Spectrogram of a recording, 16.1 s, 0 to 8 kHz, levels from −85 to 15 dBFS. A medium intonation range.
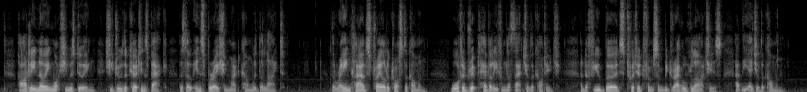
Yes: average, 4.2 semitones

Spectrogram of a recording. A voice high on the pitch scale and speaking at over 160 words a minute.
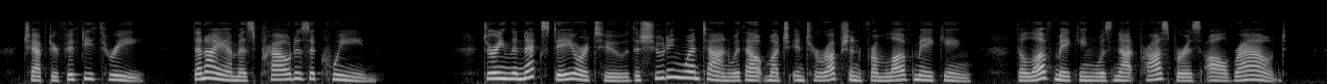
No: high, 200 Hz; average, 155 wpm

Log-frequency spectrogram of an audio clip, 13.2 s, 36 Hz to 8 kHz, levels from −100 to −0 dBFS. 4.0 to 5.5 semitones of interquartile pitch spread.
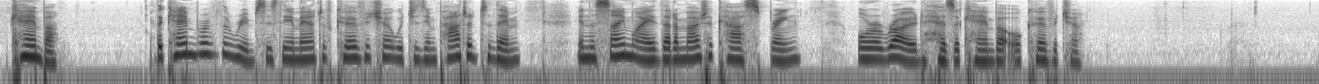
No: average, 3.0 semitones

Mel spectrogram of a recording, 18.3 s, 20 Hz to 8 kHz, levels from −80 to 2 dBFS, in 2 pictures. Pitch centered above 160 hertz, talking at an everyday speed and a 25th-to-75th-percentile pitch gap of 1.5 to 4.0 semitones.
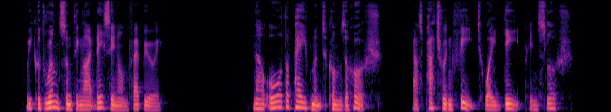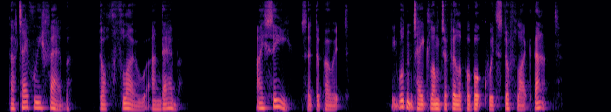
No: low, 120 Hz; average, 155 wpm; average, 3.7 semitones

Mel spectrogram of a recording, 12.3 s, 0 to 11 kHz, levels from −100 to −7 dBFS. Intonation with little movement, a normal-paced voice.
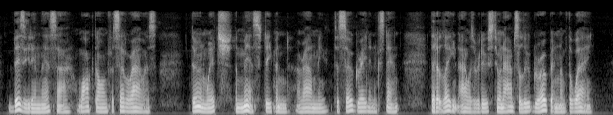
Yes: narrow, 2.2 semitones; average, 165 wpm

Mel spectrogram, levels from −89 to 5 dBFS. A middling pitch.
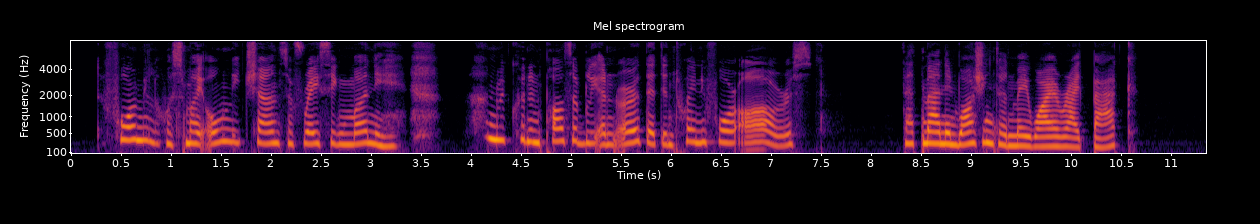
No: very high, 265 Hz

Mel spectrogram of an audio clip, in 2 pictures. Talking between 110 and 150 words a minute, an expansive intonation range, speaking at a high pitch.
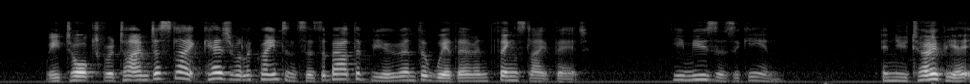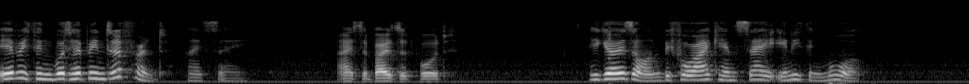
Yes: slow, 135 wpm; wide, 6.8 semitones; high, 200 Hz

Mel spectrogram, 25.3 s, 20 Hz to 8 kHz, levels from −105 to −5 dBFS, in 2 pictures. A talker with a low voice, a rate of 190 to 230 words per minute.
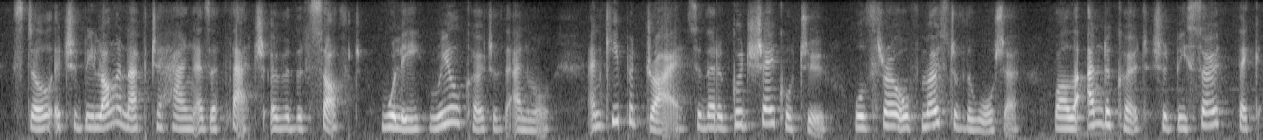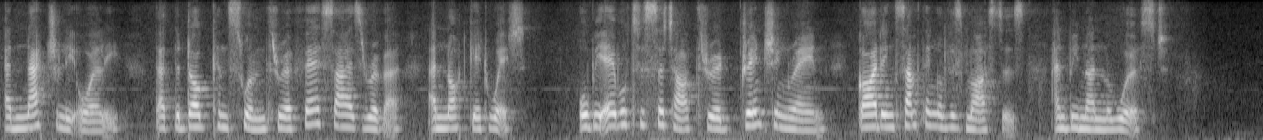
No: high, 200 Hz; average, 195 wpm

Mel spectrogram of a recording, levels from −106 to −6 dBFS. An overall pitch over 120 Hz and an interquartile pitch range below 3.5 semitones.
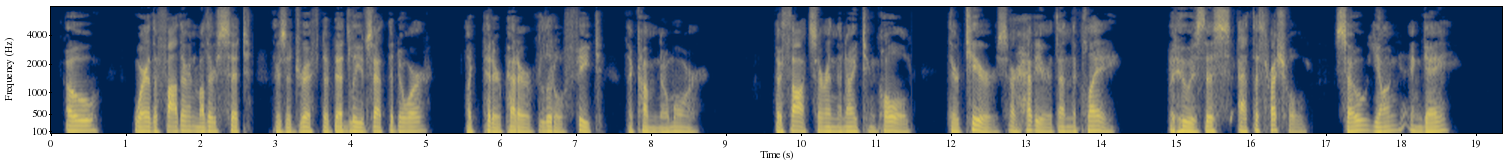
No: low, 105 Hz; average, 2.7 semitones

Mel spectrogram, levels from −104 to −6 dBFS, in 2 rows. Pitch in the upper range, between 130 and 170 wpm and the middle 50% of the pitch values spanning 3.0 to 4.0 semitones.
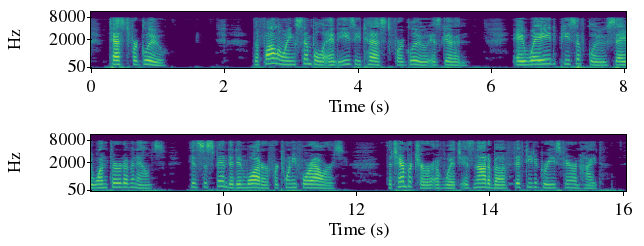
Yes: high, 210 Hz; average, 155 wpm; average, 3.6 semitones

